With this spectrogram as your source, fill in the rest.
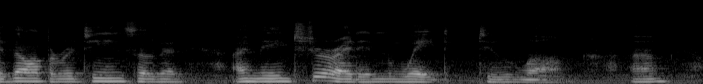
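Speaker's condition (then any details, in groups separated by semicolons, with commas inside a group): Cerebral palsy; stiff muscles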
